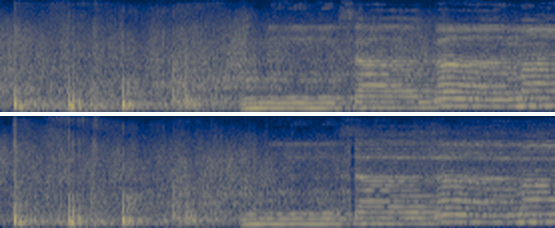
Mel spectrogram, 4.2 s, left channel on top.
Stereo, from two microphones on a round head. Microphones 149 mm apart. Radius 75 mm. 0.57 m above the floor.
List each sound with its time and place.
0.1 s running footsteps: 55° right (ahead or behind), 1.4 m; by 1.7 s 55° left (ahead or behind), 1.0 m
1.8 s singing: 30° left (ahead or behind), 1.0 m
